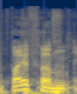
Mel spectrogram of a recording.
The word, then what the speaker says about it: Python: Э, я тут заинтересовался все-таки, как же правильно произносится слово Python, и оказалось, что я произношу его правильно, там, правда, TH.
